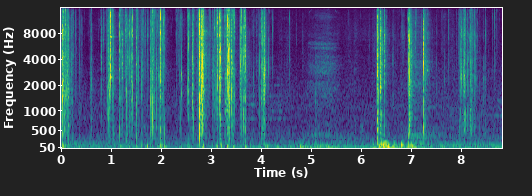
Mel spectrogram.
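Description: Fingers twist the layers of a small, solid plastic 3x3 Rubik's cube, making rapid bursts of bright, dry plastic clicks and clatters. After a quiet stretch of faint hiss midway, a fresh flurry of sharp clicking follows.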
